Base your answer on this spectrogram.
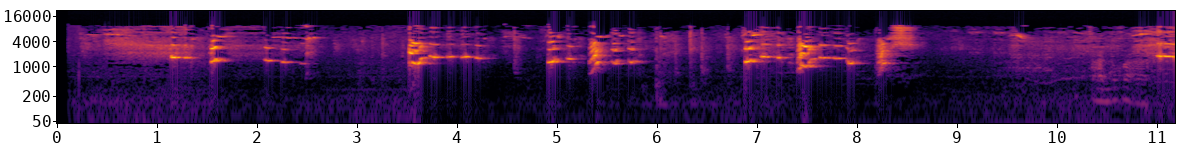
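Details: Newborn Lhasa Apso pups giving high thin squeals and whines, sliding downward in pitch, in irregular bursts every second or so with short quiet gaps between.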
